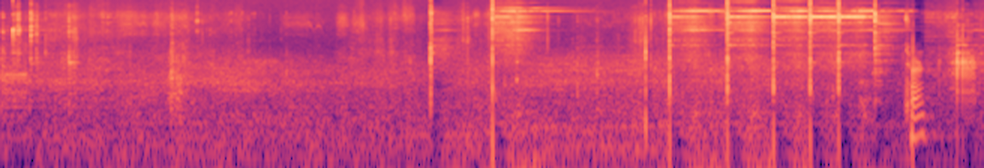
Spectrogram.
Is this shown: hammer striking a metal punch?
yes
